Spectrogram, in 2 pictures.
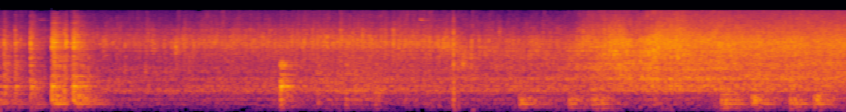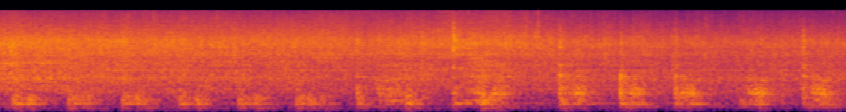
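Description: Tomato paste, onions and garlic sizzling as they fry in a pan, the sizzle growing louder about four seconds in. From about halfway a spoon stirs and scrapes the pan in a quick, steady rhythm.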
